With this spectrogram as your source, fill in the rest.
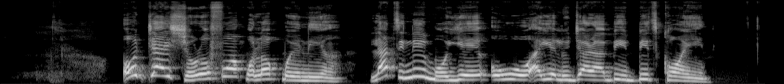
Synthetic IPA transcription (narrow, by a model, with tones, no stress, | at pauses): o˦d͡ʒɛ˦i˨ʃo˨ɾo˦fũ˦ɔ˦k͡pɔ˨lɔ˦k͡po˨e˨nĩ˨j̃ã˨ | la˨˦ti˧nĩ˦˨mo˨je˧o˧wo˧a˧je˦˨lu˨˦d͡ʒa˦ɾa˧bi˦bi˦tkɔ̃˦ĩ˨n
